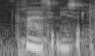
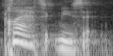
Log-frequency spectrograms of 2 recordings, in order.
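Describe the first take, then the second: First: Whispered aside. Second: Said in the usual way. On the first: Shown as a demonstration. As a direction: whisper classic music as an aside.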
